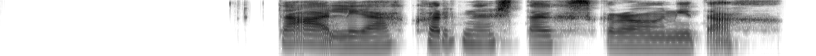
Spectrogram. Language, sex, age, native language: Icelandic, female, 12, Icelandic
